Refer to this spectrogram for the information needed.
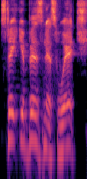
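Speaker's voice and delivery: assertive commanding voice. Voicing a soldier challenging a witch: assertive voice. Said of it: "the assertive voice says again".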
